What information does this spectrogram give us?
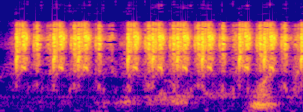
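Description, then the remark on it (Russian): A rapid, steady string of sharp, bright click sound effects, played by a PyGame program on mouse button presses, about ten per second, running continuously with no voices, plus a soft low thump near the end. “И по нажатию кнопки мыши мы идем выводить звук клика.”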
